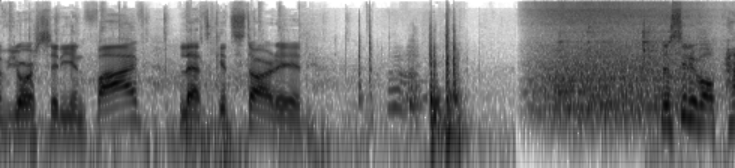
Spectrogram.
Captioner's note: door closes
